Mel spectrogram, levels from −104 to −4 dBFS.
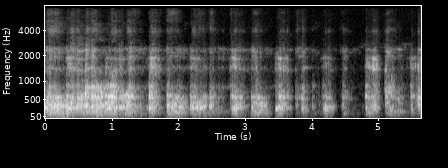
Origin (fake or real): real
